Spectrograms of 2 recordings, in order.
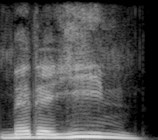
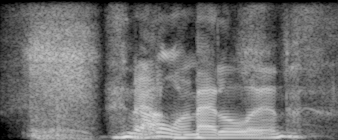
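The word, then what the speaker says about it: Medellín: won't try to translate I think it's pronounced medin yeah there's an accent there's two L's yeah medalin I won't try to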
